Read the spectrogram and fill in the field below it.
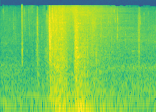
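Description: A heavy chest lid creaks and thuds open.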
